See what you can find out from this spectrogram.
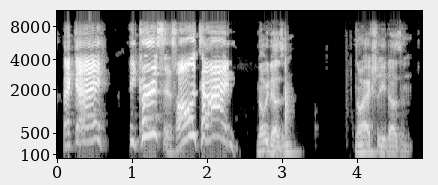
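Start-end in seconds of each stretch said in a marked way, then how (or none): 0.1-2.3 high, loud, slow whiny put-on voice; mock complaining viewer. Vlogger mocking a viewer who hates cursing, high whiny squeal. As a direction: squeal it like a prissy tattletale.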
